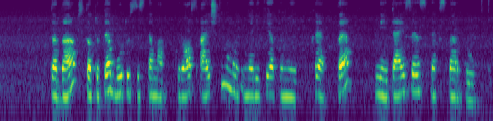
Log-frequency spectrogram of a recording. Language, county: Lithuanian, Vilnius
